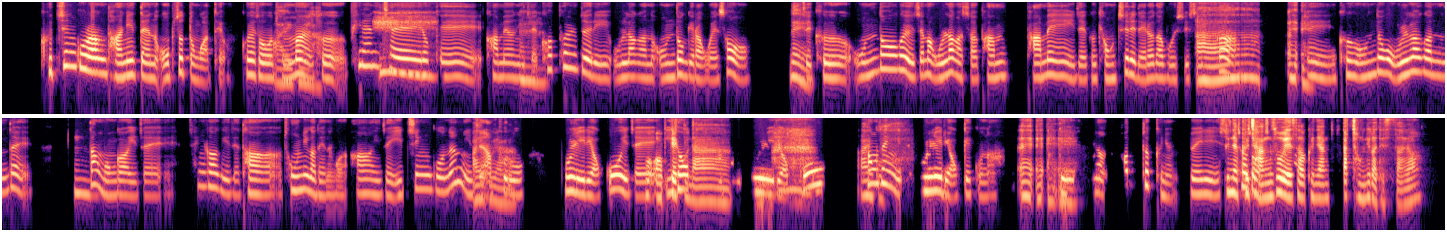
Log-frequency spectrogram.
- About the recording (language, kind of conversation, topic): Korean, podcast, 가장 기억에 남는 여행 이야기를 들려주실래요?
- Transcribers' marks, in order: gasp; other background noise; gasp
